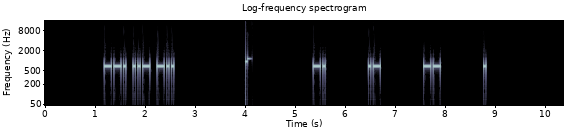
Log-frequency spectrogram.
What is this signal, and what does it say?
Morse code, heard as a keyed tone, about 25 wpm, spaced as for 12 wpm, 700 Hz. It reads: GUD NAME
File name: Top 20 QSO Elements - 6x Character Spacing - 25wpm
